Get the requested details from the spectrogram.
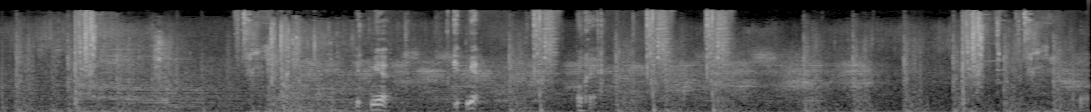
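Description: A shotgun fires in sharp, repeated blasts.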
